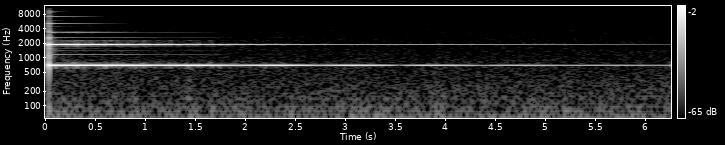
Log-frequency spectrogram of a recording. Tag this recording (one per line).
asian
bowl
buddhist
chant
chanting
mongolian
monk
overtone
religious
singing
strike
tantra
tantric
tibetan
undertone
yoga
